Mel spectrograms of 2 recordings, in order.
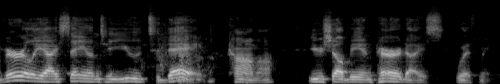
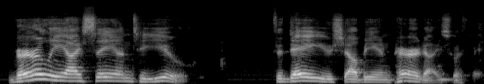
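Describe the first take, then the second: First: The pause comes after the word today. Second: The pause comes before the word today.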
